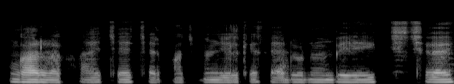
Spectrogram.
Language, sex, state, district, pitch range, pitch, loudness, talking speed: Maithili, male, Bihar, Saharsa, 105-110 Hz, 105 Hz, -31 LUFS, 160 wpm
